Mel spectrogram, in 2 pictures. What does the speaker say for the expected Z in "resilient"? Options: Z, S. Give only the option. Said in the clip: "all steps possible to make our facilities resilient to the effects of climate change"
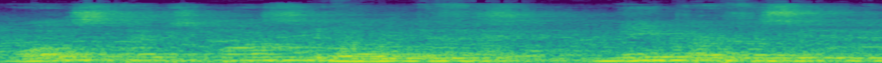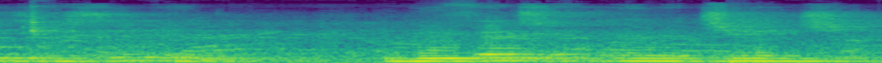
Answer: S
